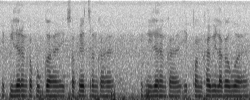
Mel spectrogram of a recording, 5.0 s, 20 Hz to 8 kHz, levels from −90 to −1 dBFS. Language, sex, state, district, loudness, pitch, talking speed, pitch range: Hindi, male, Chhattisgarh, Raipur, -16 LUFS, 145 Hz, 265 wpm, 145-150 Hz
